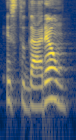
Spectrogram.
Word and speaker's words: estudarão: passado eles trabalharão futuro Eles estudaram passado eles estudarão futuro eles comeram passado eles comerão futuro eles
